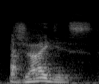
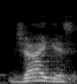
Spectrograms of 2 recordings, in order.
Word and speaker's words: gigas: over to the gigas gigas i just learned that you supposed to pronounce it with the like with the letter j kind of like gigantic even though it starts with a g so philodendron gigas as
